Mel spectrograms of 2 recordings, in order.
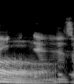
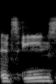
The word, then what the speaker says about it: Eanes: So they say Eanes or something like that. I said, no, it's Eanes like jeans.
